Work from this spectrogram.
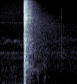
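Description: A single sharp crack from a break-barrel pellet gun fired as a baseline test, one close, loud snap with a brief trailing ring that fades quickly.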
